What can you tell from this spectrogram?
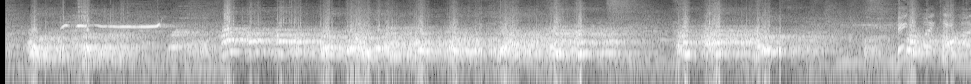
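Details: Dogs barking in rapid, overlapping bursts, several animals calling at once with harsh mid-pitched barks and yips, plus a brief whine; busy, loud and irregular.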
